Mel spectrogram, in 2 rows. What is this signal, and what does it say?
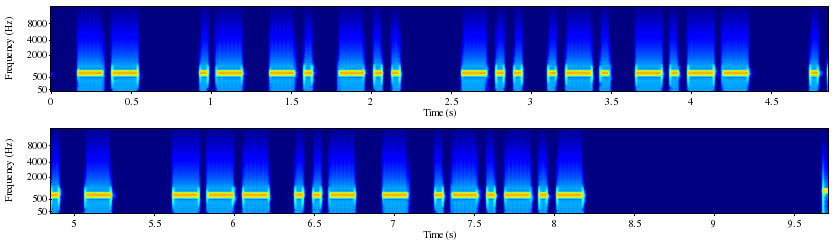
Morse code, heard as a keyed tone, about 22 wpm, 700 Hz. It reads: M AND DRY IT OUT.
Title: Sentences from Top 1000 Words - Review Part 3 - 22wpm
